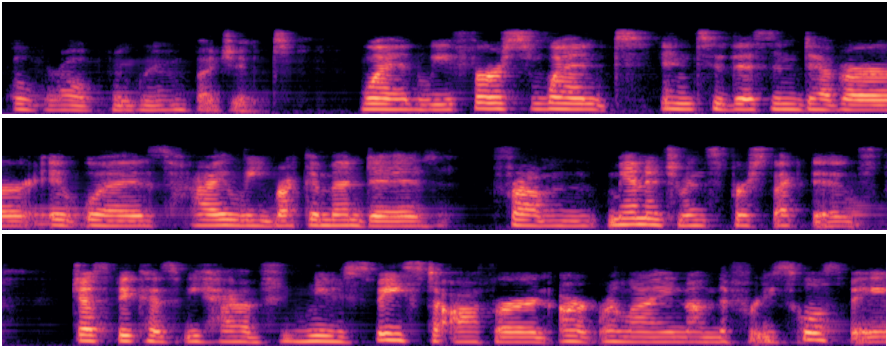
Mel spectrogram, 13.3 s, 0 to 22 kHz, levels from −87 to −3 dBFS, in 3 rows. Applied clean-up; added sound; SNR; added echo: neural mask model DeepFilterNet 3.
